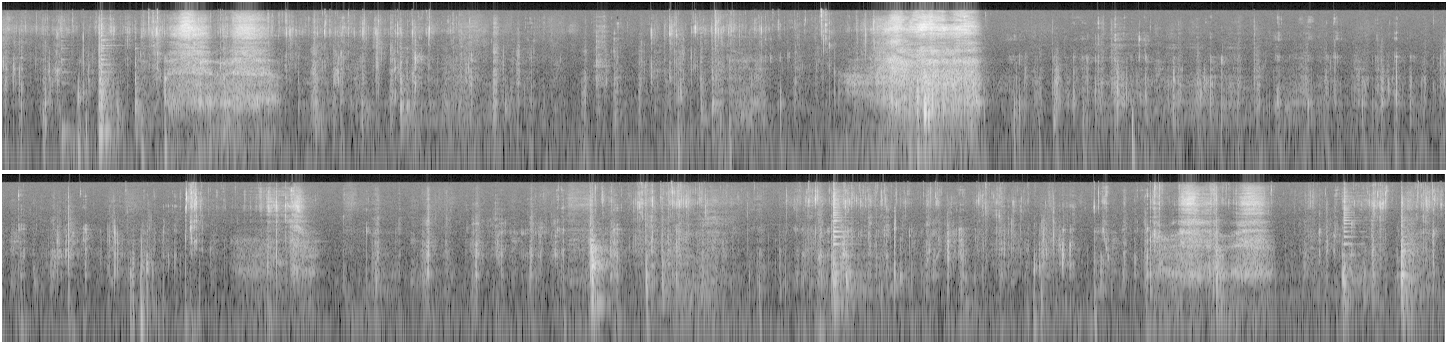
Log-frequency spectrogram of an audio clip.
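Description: Close-miked eating by hand: chewing and lip smacks on mouthfuls of rice and nettle dal, with fingers squishing and mixing rice on a steel plate. A few louder rushes of noise stand out, the loudest about nine seconds in.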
